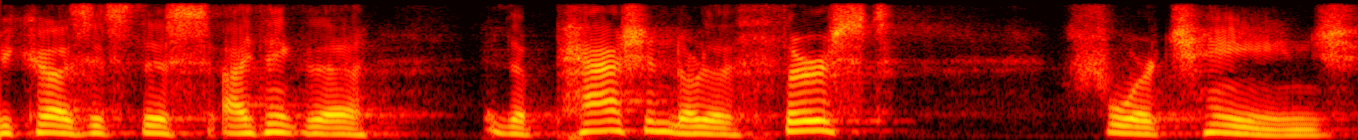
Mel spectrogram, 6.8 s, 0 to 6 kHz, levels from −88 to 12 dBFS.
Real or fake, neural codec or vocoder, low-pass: real; none; 5.4 kHz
